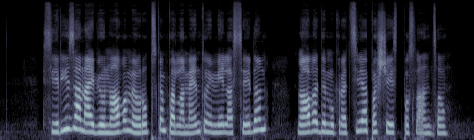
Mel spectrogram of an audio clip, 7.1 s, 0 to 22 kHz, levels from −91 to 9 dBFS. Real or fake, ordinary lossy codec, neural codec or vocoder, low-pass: fake; none; codec, 44.1 kHz, 2.6 kbps, SNAC; none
